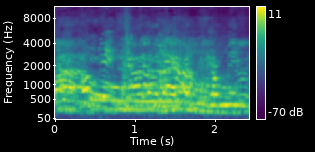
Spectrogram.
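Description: Overlapping voices of a group of people talking and calling out at once, a steady chatter.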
